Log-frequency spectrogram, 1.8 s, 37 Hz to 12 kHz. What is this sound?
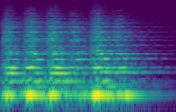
Tension Strings F Sharp
These sounds are samples taken from our 'Music Based on Final Fantasy' album which will be released on 25th April 2017.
